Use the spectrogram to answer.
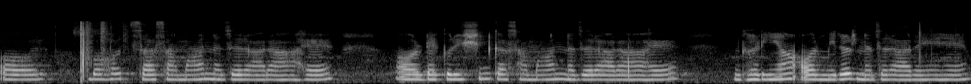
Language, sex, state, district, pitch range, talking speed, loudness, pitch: Hindi, male, Himachal Pradesh, Shimla, 220-235 Hz, 140 wpm, -24 LUFS, 225 Hz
